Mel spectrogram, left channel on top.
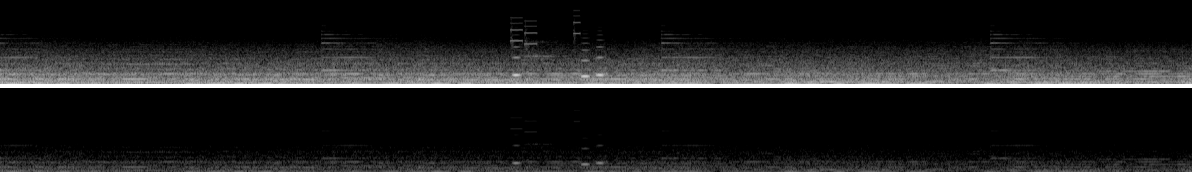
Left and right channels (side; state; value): right; quieter; 23.5 dB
